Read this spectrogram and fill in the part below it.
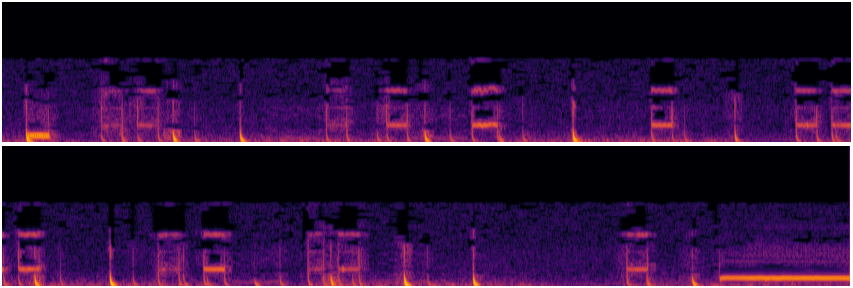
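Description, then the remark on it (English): A rapid run of touch-tone telephone beeps as a number is dialed on the ITT phone company's line after its dial tone, short crisp tones in an irregular sequence, ending with a steady tone at the close. No voices. “All right, now we dial the number we're calling.”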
